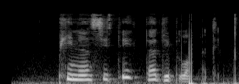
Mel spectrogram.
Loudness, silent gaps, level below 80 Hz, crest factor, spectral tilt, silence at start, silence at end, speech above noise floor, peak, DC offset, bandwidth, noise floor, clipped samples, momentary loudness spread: -20 LUFS; none; -36 dBFS; 16 dB; -5 dB/octave; 0.3 s; 0 s; 19 dB; -6 dBFS; under 0.1%; 11.5 kHz; -38 dBFS; under 0.1%; 9 LU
